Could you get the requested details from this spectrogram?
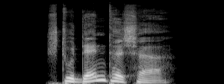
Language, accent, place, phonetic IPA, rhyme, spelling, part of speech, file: German, Germany, Berlin, [ʃtuˈdɛntɪʃɐ], -ɛntɪʃɐ, studentischer, adjective, De-studentischer.ogg
- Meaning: 1. comparative degree of studentisch 2. inflection of studentisch: strong/mixed nominative masculine singular 3. inflection of studentisch: strong genitive/dative feminine singular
